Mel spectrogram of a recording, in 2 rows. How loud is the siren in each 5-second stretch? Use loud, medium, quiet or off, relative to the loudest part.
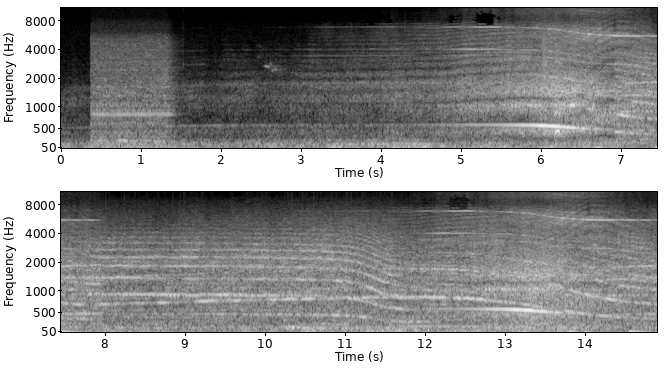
off, loud, loud.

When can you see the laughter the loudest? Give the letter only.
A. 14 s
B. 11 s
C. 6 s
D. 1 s
C.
